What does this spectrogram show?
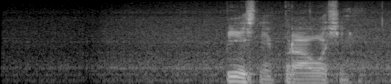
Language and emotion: Russian, neutral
